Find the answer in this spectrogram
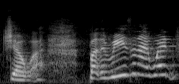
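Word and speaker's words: Joie: It looks like it's pronounced Joey. The lady in Mother Care actually said no, it's pronounced Joa.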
